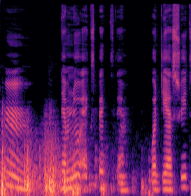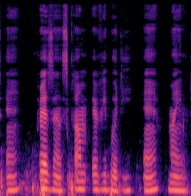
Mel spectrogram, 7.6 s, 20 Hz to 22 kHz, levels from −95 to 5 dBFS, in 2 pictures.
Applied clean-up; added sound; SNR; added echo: classical method log-MMSE.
